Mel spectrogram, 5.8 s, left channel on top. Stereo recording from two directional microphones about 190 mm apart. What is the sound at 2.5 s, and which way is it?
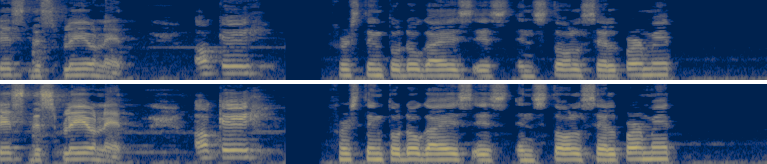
Speech, 25° right (ahead or behind).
